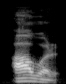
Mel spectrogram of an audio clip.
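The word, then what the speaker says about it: hour: जो आवर वैसे तो कोसोनेंट है लेकिन इसको प्रोनाउंस कर रहे हैं तो हम लोग यूज़ कर रहे हैं आवर आ तो आ क्या है आ स्वर है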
